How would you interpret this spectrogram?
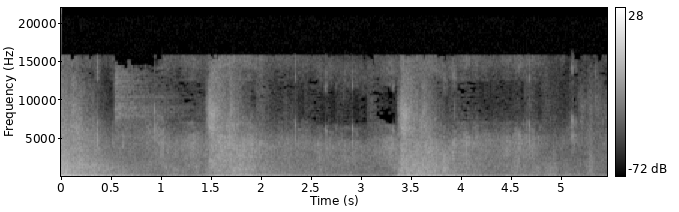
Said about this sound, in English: Curse taking a big strike on the initial volley to its forward turret there.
